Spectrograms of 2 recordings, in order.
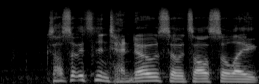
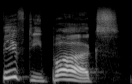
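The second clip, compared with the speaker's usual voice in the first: incredulous; 6 semitones higher, 8 dB louder, much slower than usual. Real, not acted. Outraged at shop price.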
